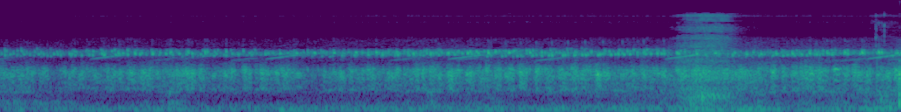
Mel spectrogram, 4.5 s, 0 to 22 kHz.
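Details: A bunch of frogs calling at a pond across from a prairie along a trail on April 8, 2020; continuous noisy chorus with a steady high trill band and many overlapping calls, a brief rustle near the end.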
